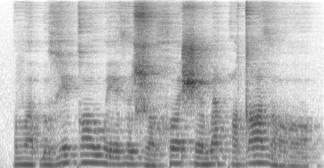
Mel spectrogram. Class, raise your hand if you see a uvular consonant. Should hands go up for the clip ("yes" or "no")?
yes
